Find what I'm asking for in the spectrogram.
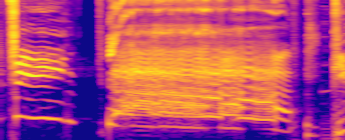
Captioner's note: screams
